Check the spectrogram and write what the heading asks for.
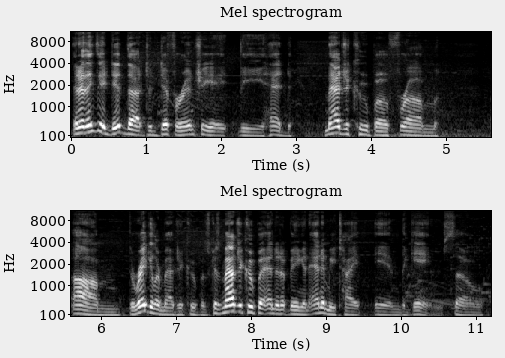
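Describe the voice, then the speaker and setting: A man's voice: mid-range voice, very animated, moderate pace. A man in his thirties giving rambling, casual let's-play commentary, full of ums and self-amused laughs. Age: 30s. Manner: rambling, filler-heavy, laughs at himself. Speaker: gaming channel host.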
